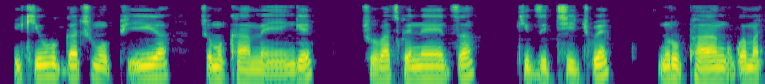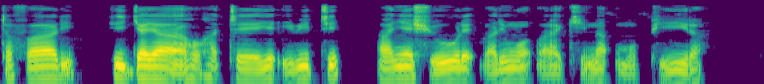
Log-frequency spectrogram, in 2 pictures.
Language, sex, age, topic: Rundi, male, 18-24, education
